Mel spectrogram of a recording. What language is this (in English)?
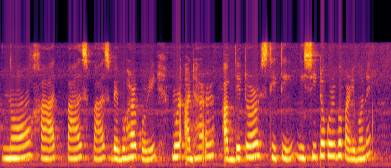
Assamese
